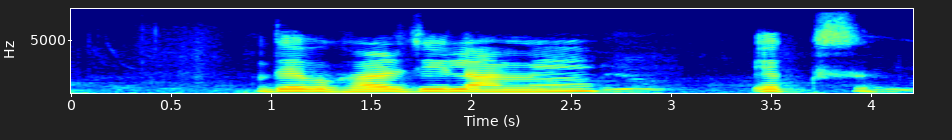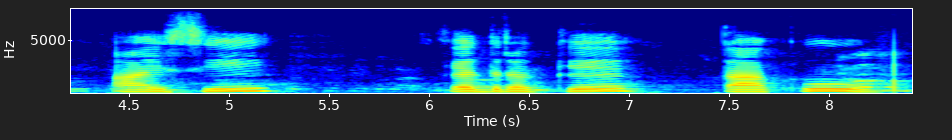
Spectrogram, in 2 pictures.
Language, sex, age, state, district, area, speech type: Maithili, female, 30-45, Bihar, Madhubani, rural, read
